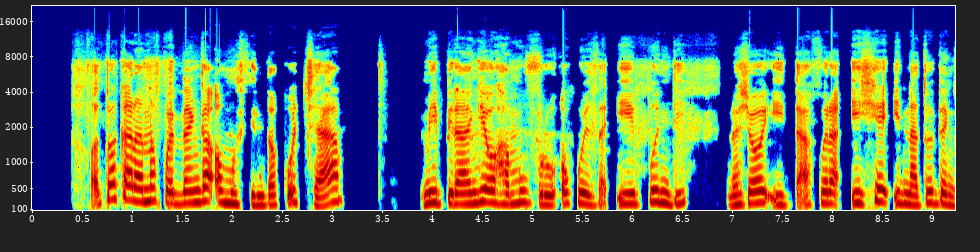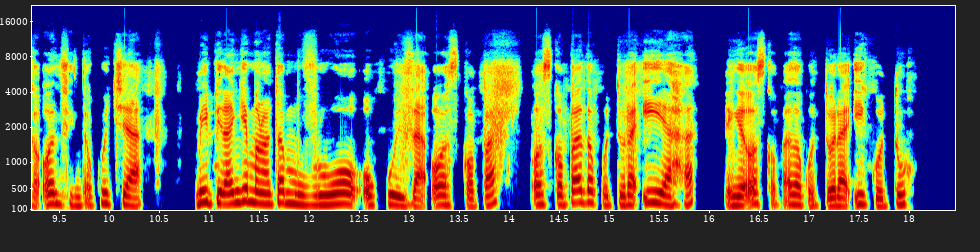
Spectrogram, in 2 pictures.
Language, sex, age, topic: Oshiwambo, female, 18-24, finance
